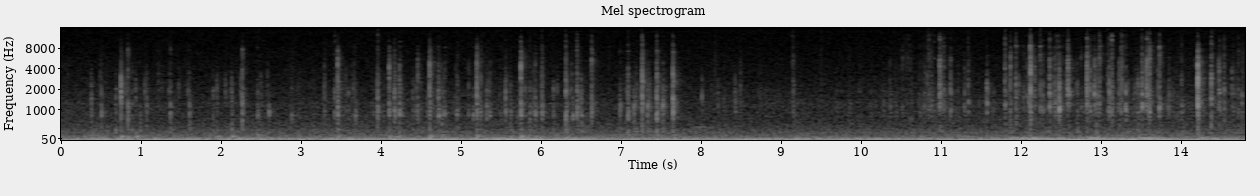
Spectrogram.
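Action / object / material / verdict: tap / plastic computer keyboard / plastic / none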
